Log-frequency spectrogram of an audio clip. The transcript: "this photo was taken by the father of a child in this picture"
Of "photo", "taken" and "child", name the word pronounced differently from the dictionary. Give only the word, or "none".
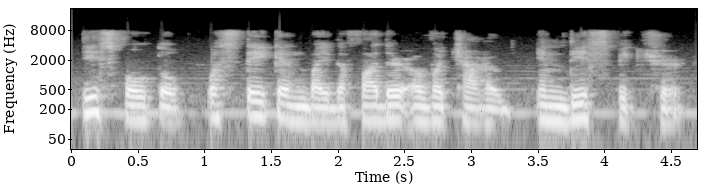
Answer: none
